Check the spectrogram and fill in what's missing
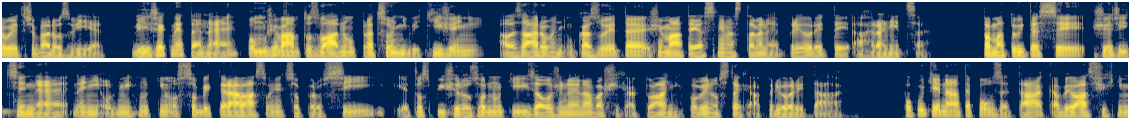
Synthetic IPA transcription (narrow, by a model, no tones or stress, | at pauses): owjɛt̪r̥ɛbaɾo̞zviːjɛ̰t̪̚ | ɡdɪʃrɛknɛt̪ɛnɛpo̞muːʒɛvaːmt̪o̞zvlaːdno̞wt̪̚pɾat͡so̞vɲiːvɪciːʒɛɲiːʔa̰lɛzaːɾo̞vɛɲʔṵkazujɛt̪ɛʒɛmaːt̪ɛjasɲɛnast̪avɛnɛːpɾɪo̞ɾɪt̪ɪʔa̰ɦɾaɲɪt͡sɛ̰ | pamat̪ujt̪ɛsɪʒ̥ɛriːt͡sɪnɛnɛɲḭːʔo̞dmiːt̪nut̪tiːmʔo̞so̞bɪk̚t̪ɛɾaːvaːsʔo̞ɲɛt͡so̞pɾo̞siːjɛ̰t̪o̞spiːʃɾo̞zɦo̞dnuciːzalo̞ʒɛnɛːnavaʃɪxʔa̰k̚t̪uaːlɲiːxpo̞vɪno̞st̪ɛxa̰pɾɪo̞ɾɪt̪a̰ːx | po̞kut̪jɛdnaːt̪ɛpo̞wzɛt̪akʔa̰bɪvaːsfʃɪxɲɪ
